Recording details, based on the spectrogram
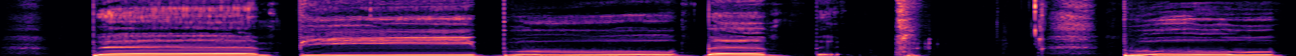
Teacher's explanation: huruf berasal dari kedua bibir yang rapat ya. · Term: huruf ba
